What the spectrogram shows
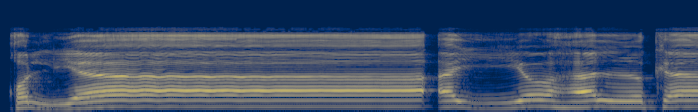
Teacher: بعدا در اینجا های دو چشم آمده که از آخرین قسمت حلق تلفظ می شود، با لام ساکن وصل شده و را متوجه باشید که پر و سنگین ادا کنید. · قاف پیش دارد که بالام ساکن وصل می‌شود دقیق باشید که لام ساکن را حرکت ندین · وصل می‌شود دقیق باشید که لام ساکن را حرکت ندین بعداً یا بالای الف ایستاده یک مد آمده که اندازه سه الف شش حرکت کشف میشود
